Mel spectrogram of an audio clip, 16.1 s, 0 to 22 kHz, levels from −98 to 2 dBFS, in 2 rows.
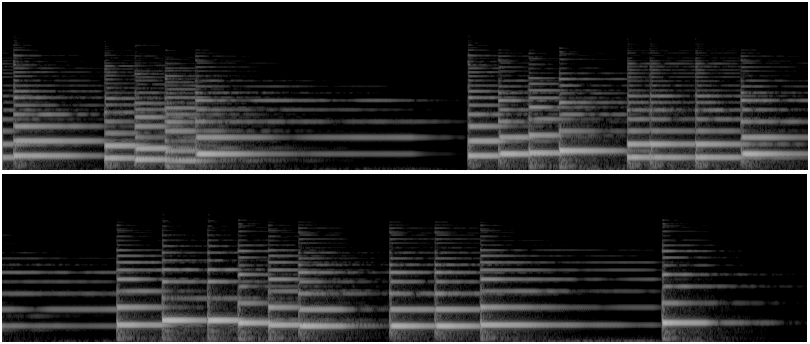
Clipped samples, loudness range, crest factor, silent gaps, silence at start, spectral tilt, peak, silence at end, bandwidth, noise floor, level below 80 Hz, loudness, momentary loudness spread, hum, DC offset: under 0.1%; 5 LU; 14 dB; none; 0 s; -6 dB/octave; -24 dBFS; 0.7 s; 7.2 kHz; -72 dBFS; -76 dBFS; -37 LUFS; 23 LU; none; under 0.1%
